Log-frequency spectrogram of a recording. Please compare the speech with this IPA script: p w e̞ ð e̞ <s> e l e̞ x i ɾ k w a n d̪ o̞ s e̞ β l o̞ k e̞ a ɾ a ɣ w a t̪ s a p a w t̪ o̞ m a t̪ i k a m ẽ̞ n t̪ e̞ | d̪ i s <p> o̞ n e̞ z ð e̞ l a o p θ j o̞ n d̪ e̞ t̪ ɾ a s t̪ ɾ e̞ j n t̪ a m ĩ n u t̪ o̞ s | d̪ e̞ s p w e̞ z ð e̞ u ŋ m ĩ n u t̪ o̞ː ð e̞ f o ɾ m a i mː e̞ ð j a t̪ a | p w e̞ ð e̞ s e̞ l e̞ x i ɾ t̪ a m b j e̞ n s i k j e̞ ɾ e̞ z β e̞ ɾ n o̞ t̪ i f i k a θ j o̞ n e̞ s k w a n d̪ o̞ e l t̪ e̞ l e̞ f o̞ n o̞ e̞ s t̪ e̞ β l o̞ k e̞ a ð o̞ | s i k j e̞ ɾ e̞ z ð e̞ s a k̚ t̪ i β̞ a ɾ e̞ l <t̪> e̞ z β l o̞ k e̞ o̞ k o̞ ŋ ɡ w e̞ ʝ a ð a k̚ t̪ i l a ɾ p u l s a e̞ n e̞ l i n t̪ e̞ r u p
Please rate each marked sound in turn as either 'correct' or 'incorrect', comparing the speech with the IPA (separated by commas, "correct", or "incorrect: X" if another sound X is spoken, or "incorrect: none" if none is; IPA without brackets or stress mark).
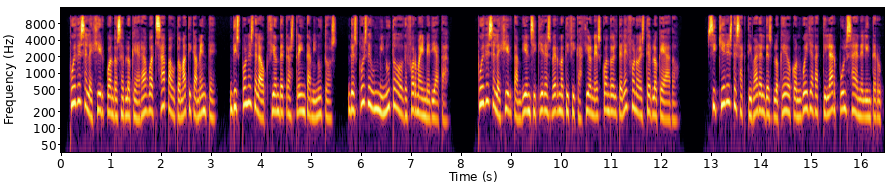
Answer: correct, correct, incorrect: d̪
